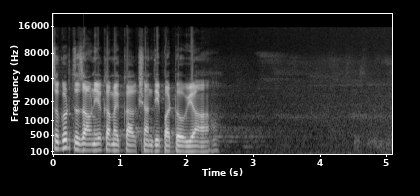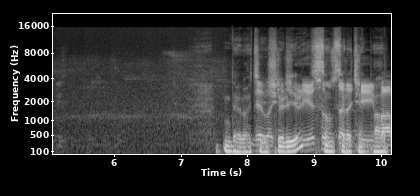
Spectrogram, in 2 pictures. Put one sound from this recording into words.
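A man chants through a microphone in an echoing hall.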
